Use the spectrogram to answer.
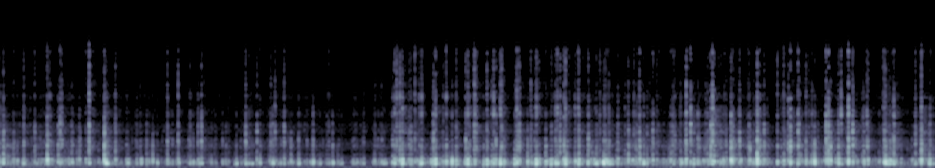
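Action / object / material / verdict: tap / plastic handheld game controller / plastic / none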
